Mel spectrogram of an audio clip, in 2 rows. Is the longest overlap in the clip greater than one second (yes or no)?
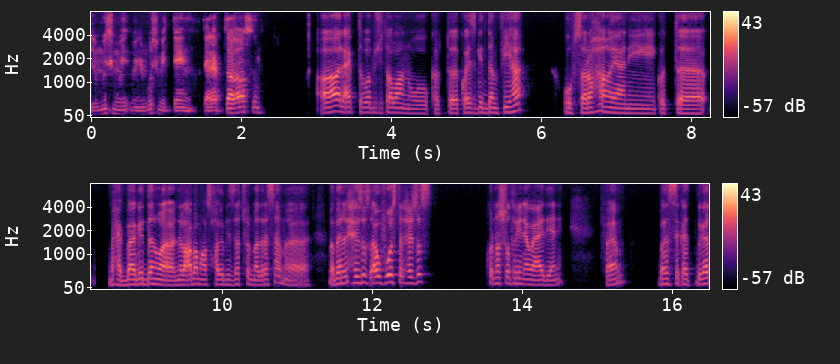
no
